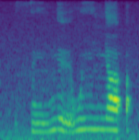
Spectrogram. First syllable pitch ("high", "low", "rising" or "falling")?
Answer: low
